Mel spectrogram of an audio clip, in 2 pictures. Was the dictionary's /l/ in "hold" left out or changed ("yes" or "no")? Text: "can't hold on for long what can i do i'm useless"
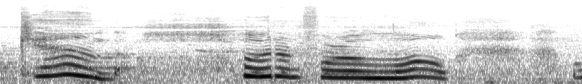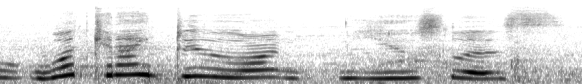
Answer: yes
